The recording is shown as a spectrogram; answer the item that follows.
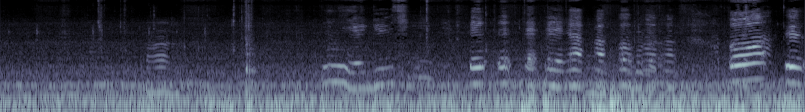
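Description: Steady low rumble of a car in motion, heard from inside the cabin. A child's voice comes in on and off from about four seconds in.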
